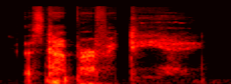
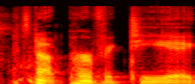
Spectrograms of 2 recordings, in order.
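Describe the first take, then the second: First: Very soft whispered aside. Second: Said in the usual way. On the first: Real, not acted. Streamer excusing his chart work to viewers, whispered. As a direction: whisper it under the breath. Repeats disclaimer to himself in whisper.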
